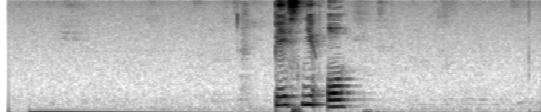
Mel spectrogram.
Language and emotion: Russian, neutral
